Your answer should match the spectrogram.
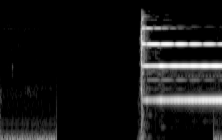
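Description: Silence, then a bright bell-like chime struck about one and a half seconds in, ringing on steadily: a sound effect that marks a new section.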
